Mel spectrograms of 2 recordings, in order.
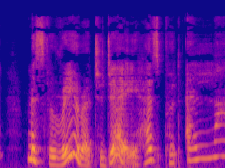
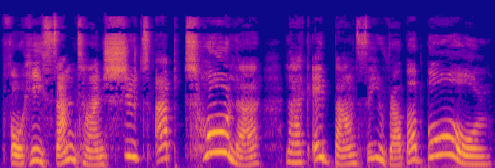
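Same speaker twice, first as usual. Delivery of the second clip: put-on poem reading to children. Teacher reading the poem aloud to her class. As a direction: read it gently with long pauses.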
